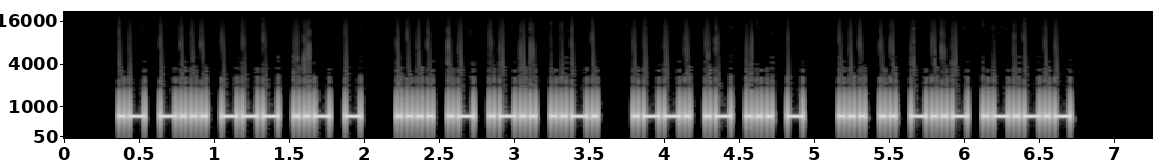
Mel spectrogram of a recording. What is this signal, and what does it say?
Morse code, heard as a keyed tone, about 34 wpm, 700 Hz. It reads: ABOUT HALF PAST SIX.
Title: Sentences from Top 600 Words 35wpm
